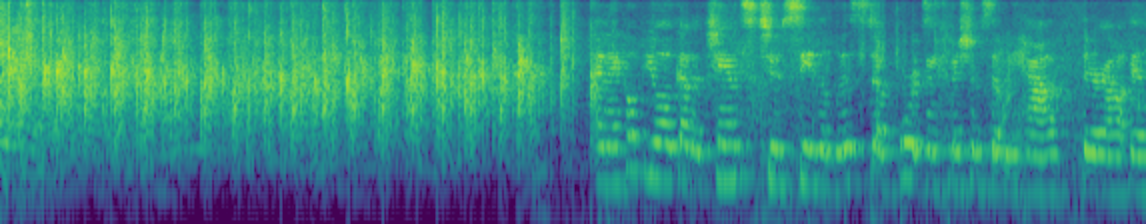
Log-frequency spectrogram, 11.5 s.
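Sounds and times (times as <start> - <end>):
short round of applause: 0.0 - 6.0
speech: 6.0 - 11.4.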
